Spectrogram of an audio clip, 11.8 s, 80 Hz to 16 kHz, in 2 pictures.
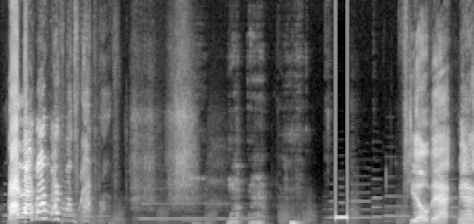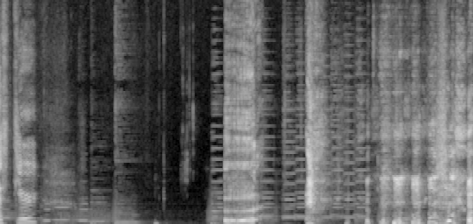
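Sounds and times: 
laughter: 0.0 - 3.8, 9.8 - 11.8
speech: 2.8 - 3.9, 5.1 - 6.5, 10.5 - 11.8
loud belch with croaky gurgling burping: 8.7 - 9.3.

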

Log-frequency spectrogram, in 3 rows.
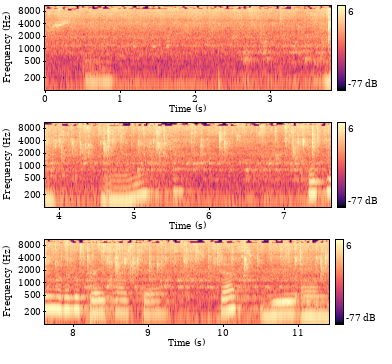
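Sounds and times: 
shower water spattering droplets onto the floor: 0.0 - 11.4
speech: 7.3 - 9.4, 10.0 - 11.4.

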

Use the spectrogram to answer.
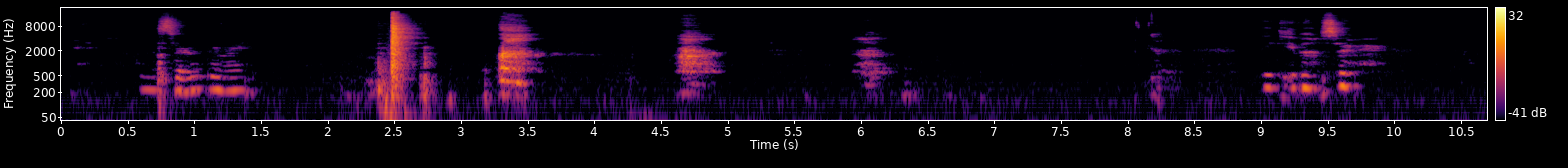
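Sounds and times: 
speech: 0.7 - 1.6, 9.1 - 9.9
sharp whip strikes from a non-traditional whip: 2.4 - 2.8.

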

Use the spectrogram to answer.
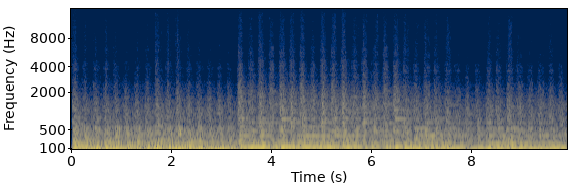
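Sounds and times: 
string instruments playing: 0.0 - 9.9.

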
